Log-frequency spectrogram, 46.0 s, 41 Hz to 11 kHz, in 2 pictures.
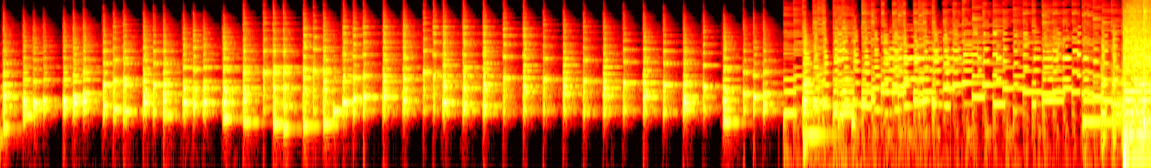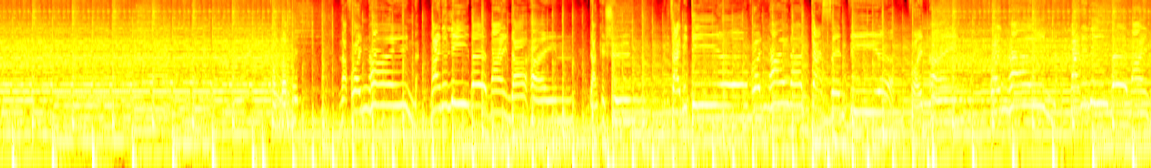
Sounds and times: Music: 0.0s - 46.0s.

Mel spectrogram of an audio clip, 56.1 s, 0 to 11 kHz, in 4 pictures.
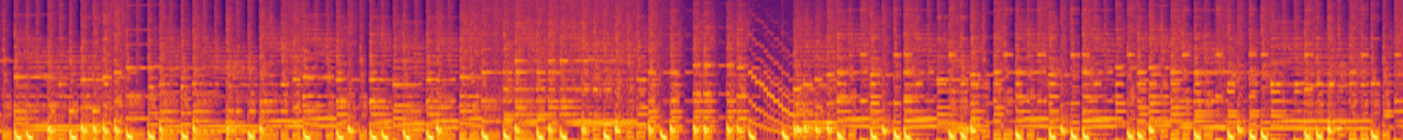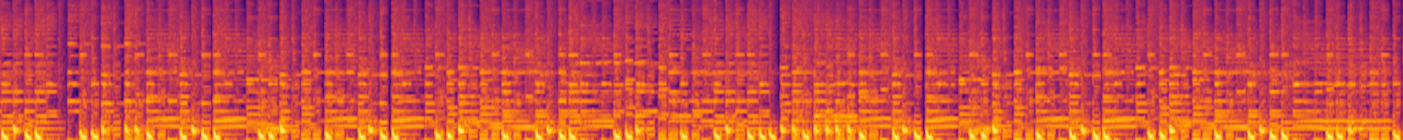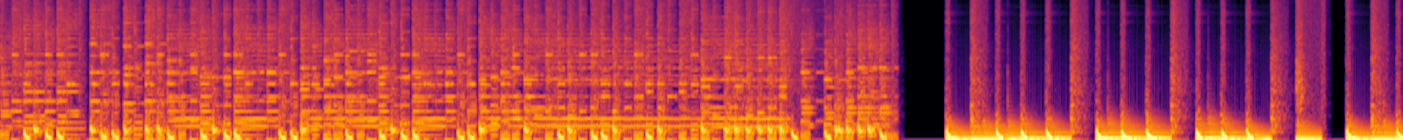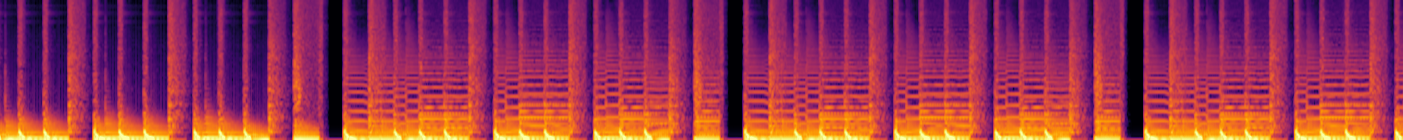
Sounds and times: Music: 0.0s - 56.1s.

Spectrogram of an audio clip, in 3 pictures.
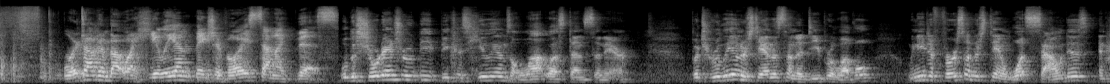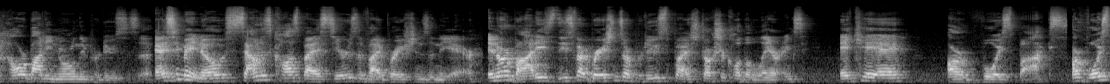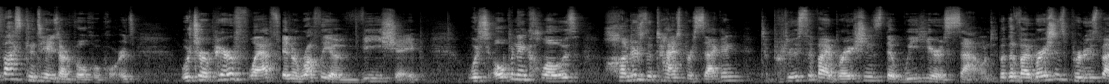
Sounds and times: Speech: 0.6s - 33.2s.

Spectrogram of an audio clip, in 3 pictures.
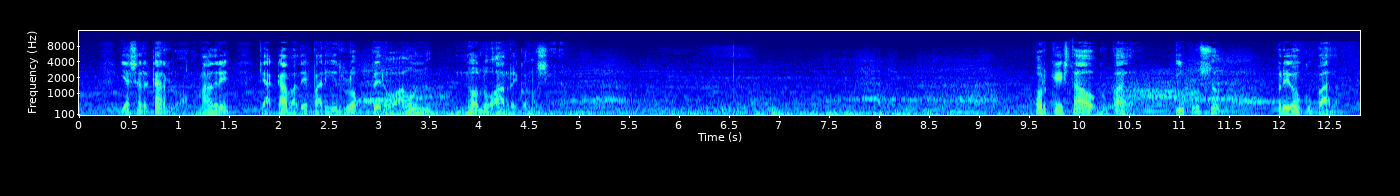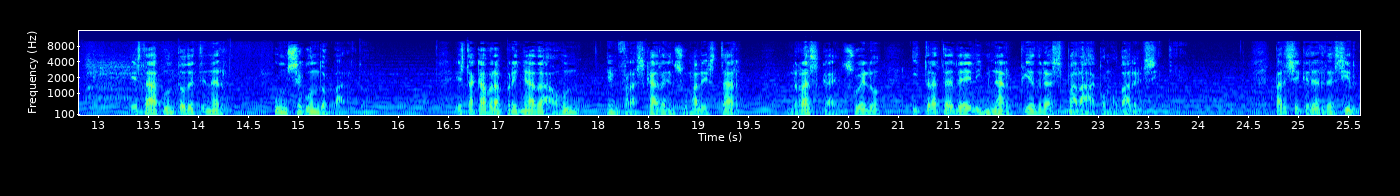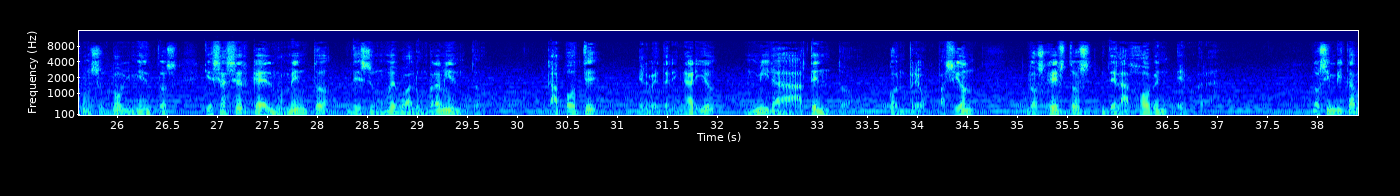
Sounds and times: Music: 0.0s - 38.4s
Speech: 0.4s - 4.9s, 9.6s - 12.6s, 13.3s - 15.7s, 16.6s - 23.8s, 24.8s - 29.7s, 30.3s - 37.0s, 38.0s - 38.4s.

